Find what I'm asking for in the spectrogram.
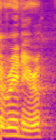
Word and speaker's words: Rhaenyra: Yeah, Rhaenyra.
